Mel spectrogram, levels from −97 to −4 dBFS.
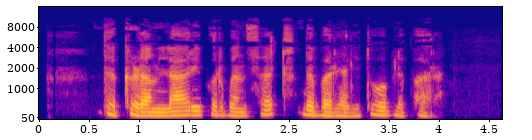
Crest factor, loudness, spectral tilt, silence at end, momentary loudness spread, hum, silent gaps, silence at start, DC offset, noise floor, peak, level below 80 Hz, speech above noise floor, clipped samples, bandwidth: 20 dB; -21 LUFS; -6.5 dB/octave; 0.6 s; 13 LU; none; none; 0.65 s; under 0.1%; -69 dBFS; -2 dBFS; -60 dBFS; 49 dB; under 0.1%; 9.8 kHz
